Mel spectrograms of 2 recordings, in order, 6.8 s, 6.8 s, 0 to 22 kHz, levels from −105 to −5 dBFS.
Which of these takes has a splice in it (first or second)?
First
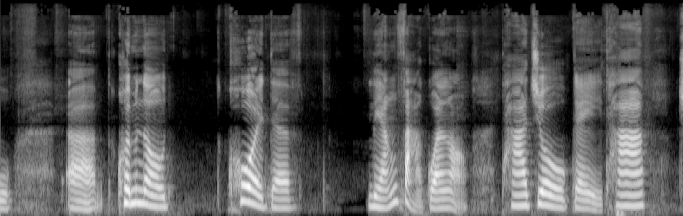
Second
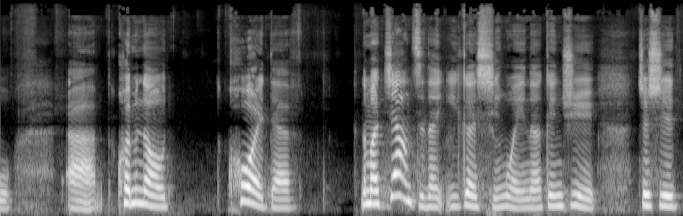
second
